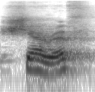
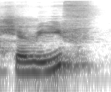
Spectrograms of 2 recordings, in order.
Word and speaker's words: sheriff: And the same with sheriff, it's sheriff, not sharif. This is a problem that many students have between the short and long E sounds.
